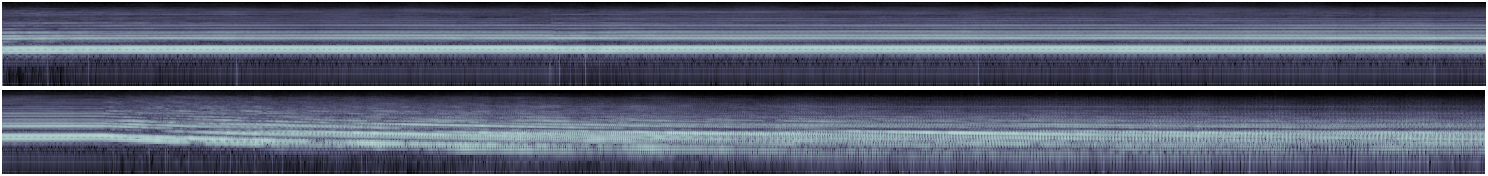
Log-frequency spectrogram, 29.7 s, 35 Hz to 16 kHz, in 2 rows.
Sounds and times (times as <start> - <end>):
Civil defense siren: 0.0 - 29.6.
